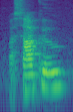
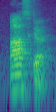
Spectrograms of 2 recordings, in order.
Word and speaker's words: Asuka: Kana, now known as Osaka, Kana, basically Asaku, I think. Asaku? I can't pronounce the name. Asuka, that's what it is, Asuka.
